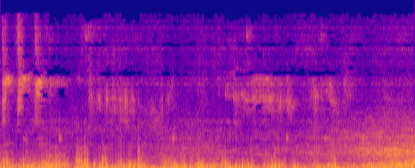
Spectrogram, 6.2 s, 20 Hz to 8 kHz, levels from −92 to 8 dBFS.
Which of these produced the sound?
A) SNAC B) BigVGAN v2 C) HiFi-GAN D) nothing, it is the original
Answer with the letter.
A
